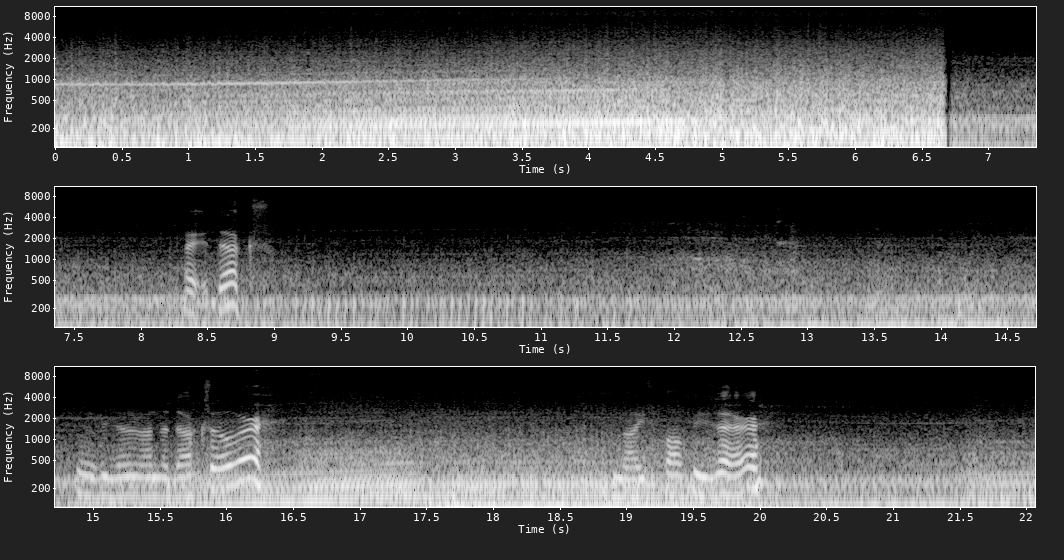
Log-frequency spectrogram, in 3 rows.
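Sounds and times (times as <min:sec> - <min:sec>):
wind noise on microphone: 0:00.0 - 0:06.7
motorcycle engine running: 0:00.0 - 0:22.0.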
